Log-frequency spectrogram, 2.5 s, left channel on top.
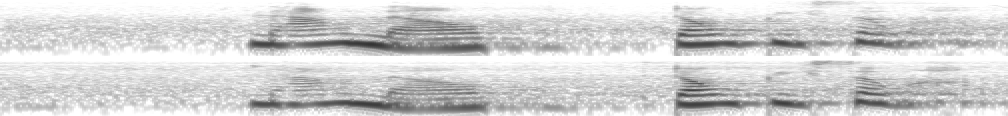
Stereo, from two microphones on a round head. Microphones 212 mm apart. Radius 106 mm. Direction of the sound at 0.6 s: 45° left (ahead or behind).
